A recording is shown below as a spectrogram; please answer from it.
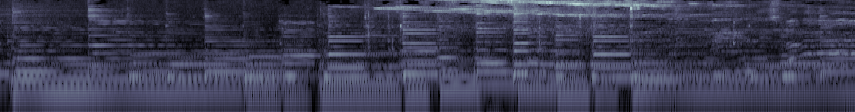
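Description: Instrumental passage of a song with guitars over sustained low bass notes that change every second or so, and no vocals. High descending sweeps come in from about three seconds in.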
